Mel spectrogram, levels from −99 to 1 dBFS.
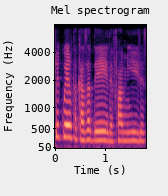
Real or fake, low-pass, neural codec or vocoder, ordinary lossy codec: fake; 7.2 kHz; codec, 16 kHz, 4.8 kbps, FACodec; none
